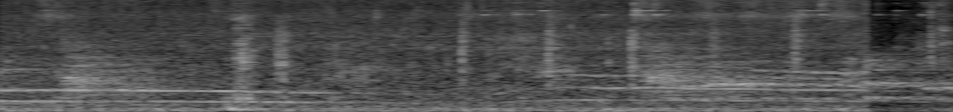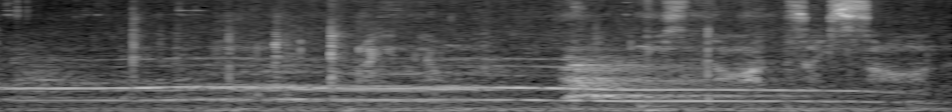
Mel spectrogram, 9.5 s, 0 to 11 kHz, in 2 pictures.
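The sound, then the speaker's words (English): A soft, far-off howl recorded on a phone, recurring about every 10 seconds, drawn out in long, wavering tones that rise and hold through the whole stretch, faint against a steady background hiss. “Every 10 seconds or so, you hear this howl.”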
